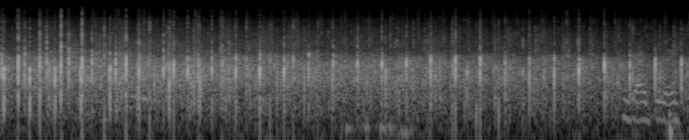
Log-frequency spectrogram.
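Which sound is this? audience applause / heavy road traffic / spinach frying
audience applause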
